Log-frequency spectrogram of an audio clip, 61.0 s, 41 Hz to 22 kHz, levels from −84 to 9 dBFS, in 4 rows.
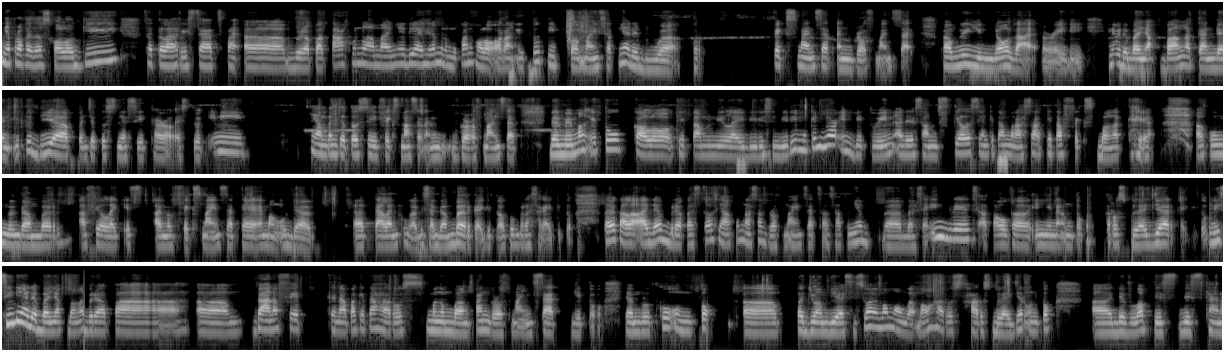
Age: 20-39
